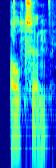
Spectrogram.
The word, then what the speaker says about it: Alton: I'm gonna pronounce it Alton, I think, because it's like Alton Towers. It's spelled the same.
